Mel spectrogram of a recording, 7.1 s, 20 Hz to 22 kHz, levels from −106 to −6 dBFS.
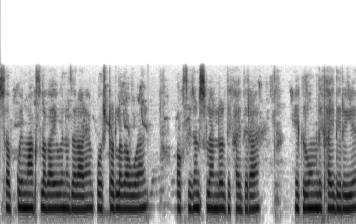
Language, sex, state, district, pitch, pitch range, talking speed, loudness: Hindi, female, Uttar Pradesh, Hamirpur, 220 Hz, 215-225 Hz, 200 wpm, -15 LUFS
